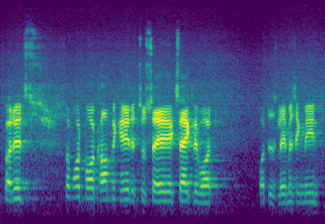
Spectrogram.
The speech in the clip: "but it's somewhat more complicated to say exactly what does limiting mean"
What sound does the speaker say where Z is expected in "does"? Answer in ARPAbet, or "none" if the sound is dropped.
S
